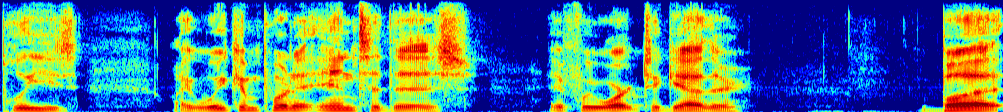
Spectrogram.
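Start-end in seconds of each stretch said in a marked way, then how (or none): none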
